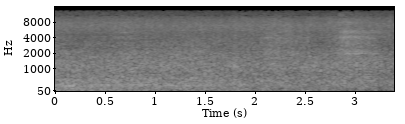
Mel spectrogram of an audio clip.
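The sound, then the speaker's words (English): Steady roar of ocean surf washing against the shore, a dense, continuous rush with some wind noise, no voices, holding at an even level throughout. “I see the wild ocean before me.”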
